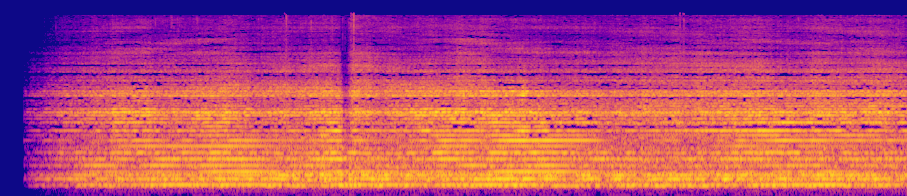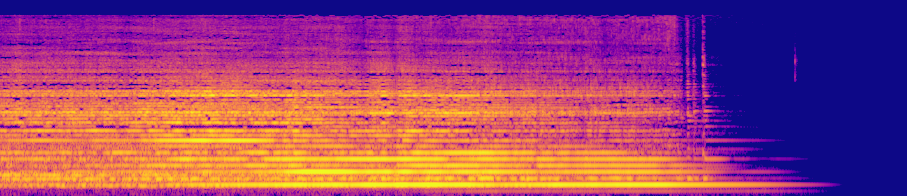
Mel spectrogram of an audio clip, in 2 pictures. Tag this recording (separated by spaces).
effects strings viola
